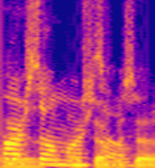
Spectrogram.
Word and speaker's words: Marceau: Marceau. Yeah. – Yeah. – But that was a stage name. – Well, true. I wonder if Evan... – But it's Marcel Marceau. So it's not Marcel Marceau.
